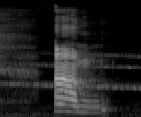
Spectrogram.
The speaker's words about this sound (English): Sorry, I'm closing this, so. You're good. You guys don't have to hear these sirens that are happening.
